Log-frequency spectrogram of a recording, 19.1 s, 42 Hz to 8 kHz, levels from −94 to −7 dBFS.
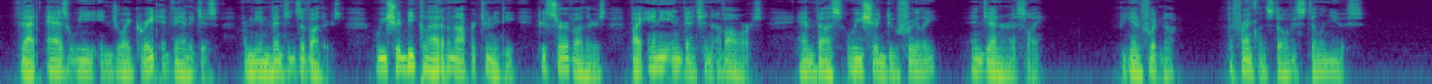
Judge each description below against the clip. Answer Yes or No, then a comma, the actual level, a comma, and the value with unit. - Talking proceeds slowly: Yes, slow, 130 wpm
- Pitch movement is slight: No, average, 3.9 semitones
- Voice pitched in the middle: No, very low, 85 Hz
